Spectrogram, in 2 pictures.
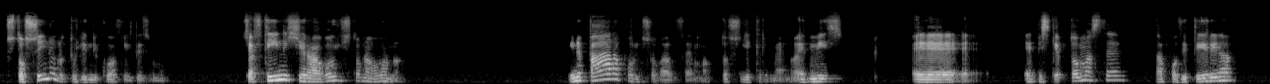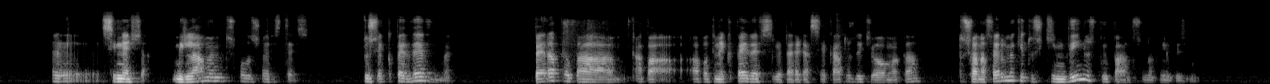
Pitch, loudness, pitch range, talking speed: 130 Hz, -23 LUFS, 115-160 Hz, 125 wpm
